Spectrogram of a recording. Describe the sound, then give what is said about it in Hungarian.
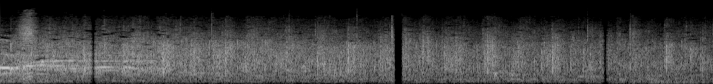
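Loud, dense applause from an audience, with steady clapping that continues for about seven seconds and dips only briefly near the middle. “Nagy tapsot Gyuszi bácsinak!”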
